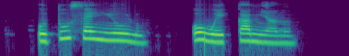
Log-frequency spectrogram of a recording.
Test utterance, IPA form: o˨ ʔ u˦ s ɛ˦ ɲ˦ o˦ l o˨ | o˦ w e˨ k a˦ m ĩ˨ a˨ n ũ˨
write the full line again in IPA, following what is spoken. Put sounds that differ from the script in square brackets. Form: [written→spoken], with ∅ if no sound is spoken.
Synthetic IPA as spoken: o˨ [ʔ→t] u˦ s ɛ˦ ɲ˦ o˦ l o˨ | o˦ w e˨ k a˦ m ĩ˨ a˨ n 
